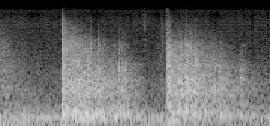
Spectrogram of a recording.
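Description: Two hard hammer blows land on a tough, freshly formed plastic car part. Each is a loud, sharp crack that rings on briefly, with no voices over them.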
